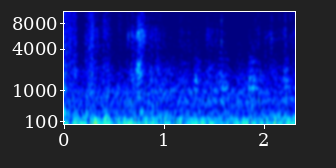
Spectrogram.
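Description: A dog sniffing and panting faintly.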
